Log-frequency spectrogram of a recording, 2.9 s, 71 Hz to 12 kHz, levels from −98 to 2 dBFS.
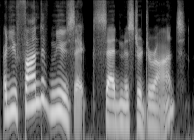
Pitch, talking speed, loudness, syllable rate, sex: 180 Hz, 165 wpm, -19 LUFS, 4.2 syllables/s, female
